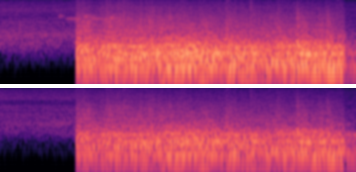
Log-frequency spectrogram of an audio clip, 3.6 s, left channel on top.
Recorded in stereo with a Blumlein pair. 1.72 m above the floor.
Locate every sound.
0.8 s a sliding door: 20° left, 1.1 m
